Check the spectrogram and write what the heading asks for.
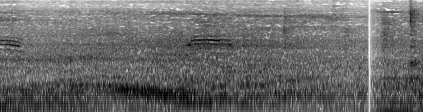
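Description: Cat meowing twice, once right at the start and again about three seconds in, each call short, over steady background noise.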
